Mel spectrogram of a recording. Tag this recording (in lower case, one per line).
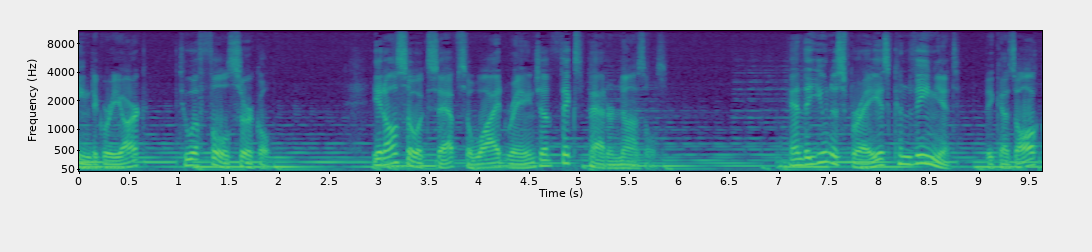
music
speech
